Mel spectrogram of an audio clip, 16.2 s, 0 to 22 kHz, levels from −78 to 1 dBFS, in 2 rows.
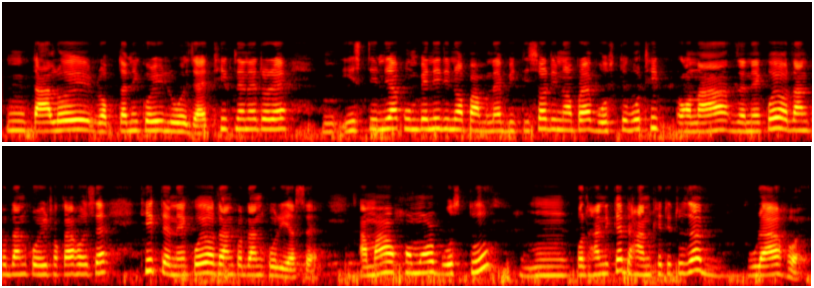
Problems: none marked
